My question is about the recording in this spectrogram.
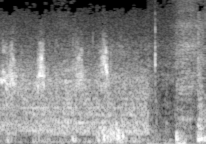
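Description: Ducks quacking: several short quacks in quick succession, then they stop about a second and a half in.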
